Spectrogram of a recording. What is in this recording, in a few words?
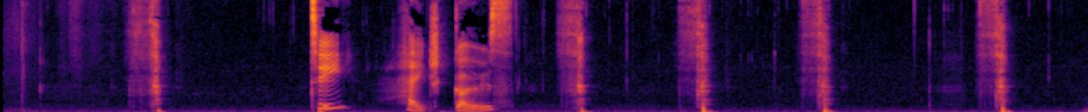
th chant, english phonics; voiceless th; School-based Phonics Programme First Term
